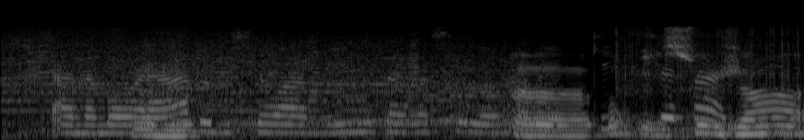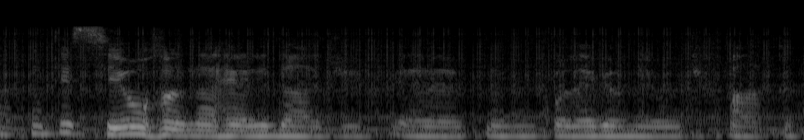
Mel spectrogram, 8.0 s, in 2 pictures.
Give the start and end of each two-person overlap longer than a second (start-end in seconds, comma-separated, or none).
2.5-3.9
